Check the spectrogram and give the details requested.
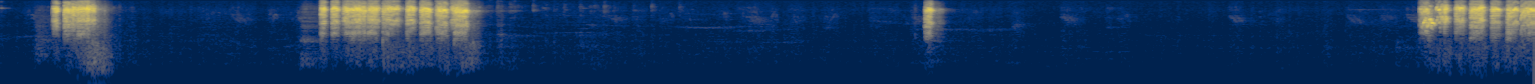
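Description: A budgerigar gives short bursts of harsh, raspy, rapidly pulsed chatter separated by silences.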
